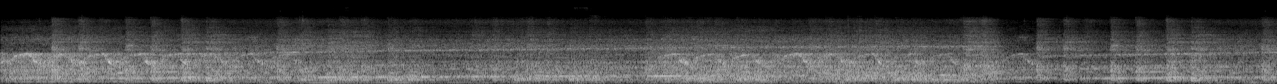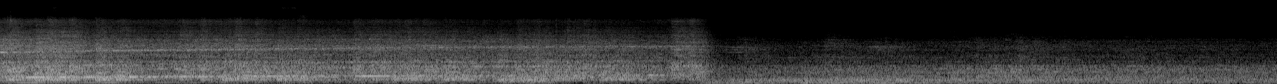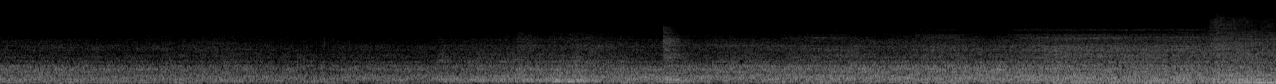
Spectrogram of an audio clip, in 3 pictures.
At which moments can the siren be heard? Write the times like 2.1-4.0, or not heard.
0.0-3.0, 6.4-10.6.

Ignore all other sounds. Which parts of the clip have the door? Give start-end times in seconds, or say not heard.
9.1-9.8, 17.7-18.3, 29.9-32.5.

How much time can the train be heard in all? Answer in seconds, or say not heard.
38 s.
